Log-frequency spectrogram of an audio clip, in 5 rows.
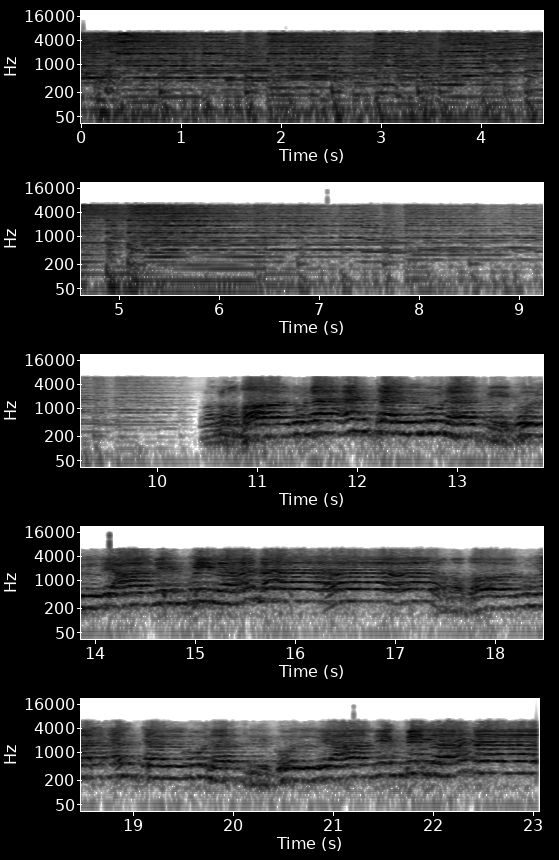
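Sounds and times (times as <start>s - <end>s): chanted religious song: 10.5s - 23.0s.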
